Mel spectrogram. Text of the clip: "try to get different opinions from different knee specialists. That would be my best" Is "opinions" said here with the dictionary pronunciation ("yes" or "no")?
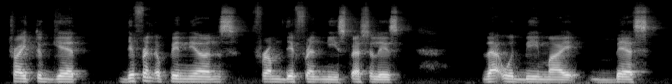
no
